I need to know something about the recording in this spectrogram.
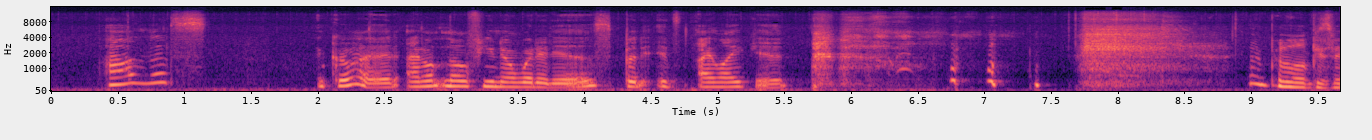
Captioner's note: laughs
